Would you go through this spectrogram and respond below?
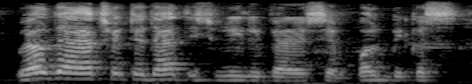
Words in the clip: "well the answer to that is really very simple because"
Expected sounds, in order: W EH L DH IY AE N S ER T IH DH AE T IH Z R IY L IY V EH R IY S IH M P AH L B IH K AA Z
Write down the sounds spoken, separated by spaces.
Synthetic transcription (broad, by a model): W EH L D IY AE N S ER T IH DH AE T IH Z R IY L IY V EH R IY S IH M P AH L B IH K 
